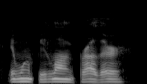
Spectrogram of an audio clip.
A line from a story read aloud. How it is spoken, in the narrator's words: said softly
